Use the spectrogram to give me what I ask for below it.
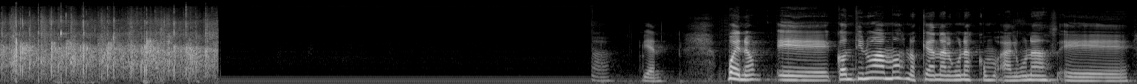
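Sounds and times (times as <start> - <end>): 
audience clapping: 0.0 - 2.2
speech: 6.4 - 11.3.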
